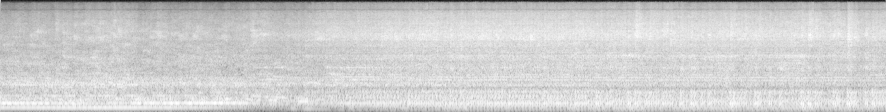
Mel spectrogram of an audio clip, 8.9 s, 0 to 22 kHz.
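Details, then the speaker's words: Exmark Vantage S stand-on mower, Kawasaki FS541V V-twin, 1181 hours, just refilled after the dipstick showed no oil: runs unevenly with irregular pops and faltering beat, misfiring; over-fuelling or a sticking or poorly sealing valve suspected; customer reports low power with blades engaged. "So, it runs pretty poorly. It seems like it's either getting too much fuel or that one of the valves is sticking or not sealing properly."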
